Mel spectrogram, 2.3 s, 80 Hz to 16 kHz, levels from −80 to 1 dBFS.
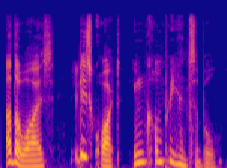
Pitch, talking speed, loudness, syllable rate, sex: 170 Hz, 130 wpm, -19 LUFS, 7.3 syllables/s, male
